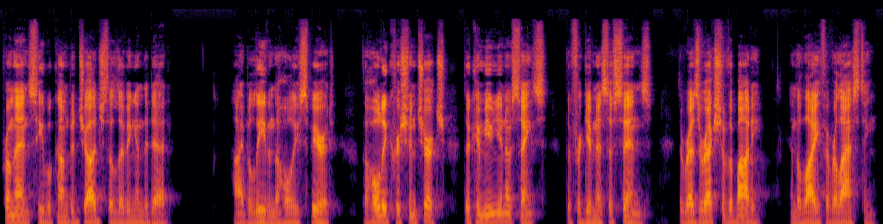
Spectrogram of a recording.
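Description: A man leading a congregation in the creed and prayers, reading in a slow, measured recitation with small restarts. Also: lowish voice, fairly bright tone. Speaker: pastor.

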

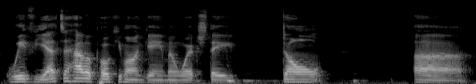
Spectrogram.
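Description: Young man griping casually, animated. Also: on the low side, unhurried, smooth. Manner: animated, complaining, mimics game characters mid-sentence. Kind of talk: casual chat.

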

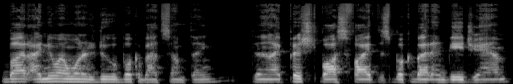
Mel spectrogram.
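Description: A man in his thirties, raised in Pakistan, talking as an interview guest about his work. He speaks eagerly and loosely, piling on fillers and restarting sentences. His pitch sits in an ordinary middle range. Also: completely flat delivery, brisk, a bit bright. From grew up in Pakistan. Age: 30s. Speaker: author being interviewed. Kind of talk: casual interview storytelling.

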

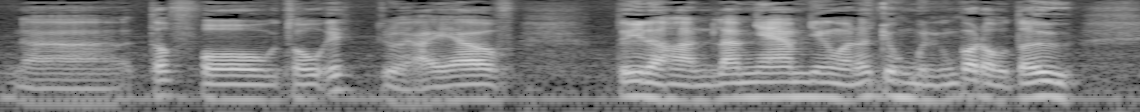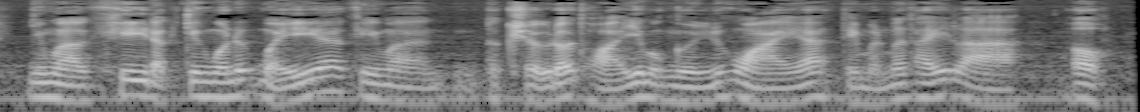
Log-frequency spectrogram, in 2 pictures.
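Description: A man from Vietnam with a Southern Vietnamese accent, giving casual advice in a chatty monologue full of drawn-out hesitations. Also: lowish voice, darkish tone, slight background noise.

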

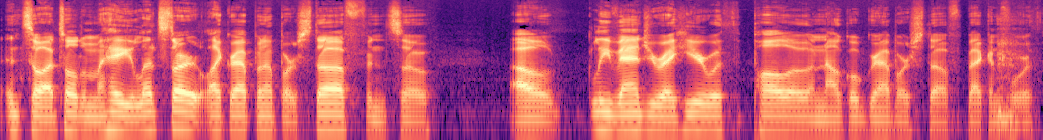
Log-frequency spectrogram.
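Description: A young man telling a story among friends, animated and acting out what people said, with plenty of swearing. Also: on the low side, normal speed, clean tone. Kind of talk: casual storytelling.

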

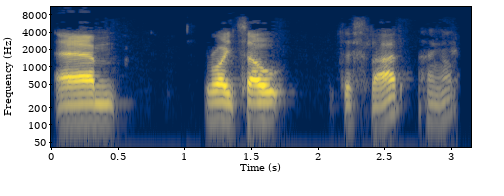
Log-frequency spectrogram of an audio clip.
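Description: A man's voice: mid-range voice, level tone, slow pace. A man interviewing casually, in slightly dull lo-fi audio.

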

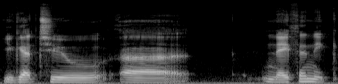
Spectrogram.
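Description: A man's voice: on the low side, steady tone, drawn-out words, vocal fry, a bit bright, smooth. A man co-hosting a casual podcast, recapping a TV episode in a rambling way and often correcting himself. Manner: rambling, restarts and self-corrects names. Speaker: podcast co-host.

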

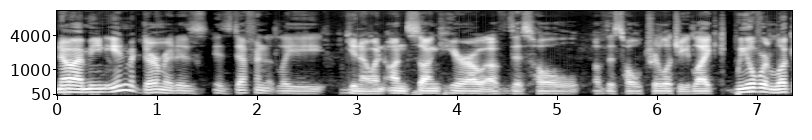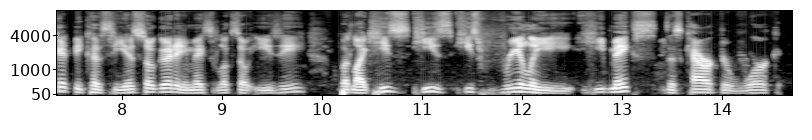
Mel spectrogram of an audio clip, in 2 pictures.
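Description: Bright-voiced American man chatting about film. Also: lowish voice, moderate pace, dry recording. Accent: General American. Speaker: podcast host leading the discussion. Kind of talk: casual film discussion.

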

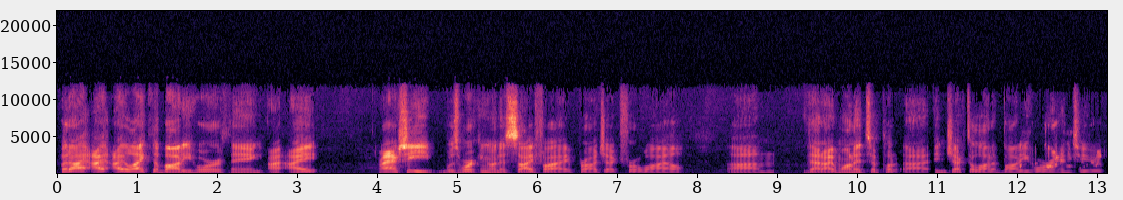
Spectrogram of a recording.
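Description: A man's voice: lowish voice, unhurried, pushed and bright, no echo. A man born in Zimbabwe, a filmmaker chatting casually in an interview, rambling with many restarts and fillers. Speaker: filmmaker guest.

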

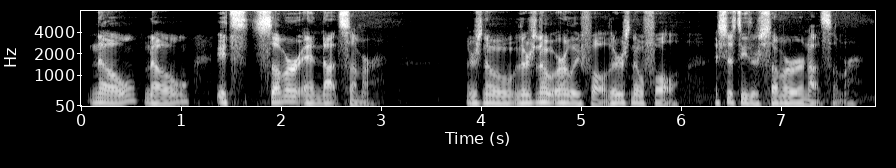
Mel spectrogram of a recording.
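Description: A man's voice: medium pitch, moderate pace, creaky, darkish tone. A male podcast co-host who banters casually, teasing and pushing his point while sometimes chewing. His voice sounds dry and close, with no room echo. He comes across as playful and stubborn. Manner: teasing, pushy, eating while talking. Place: Texas.

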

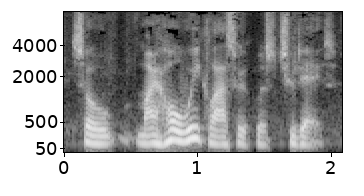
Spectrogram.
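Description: A man chatting casually as a podcast co-host, his talk full of restarts, "uh"s and easy laughs. The recording is dry and close, with no room sound. His pitch sits in an ordinary middle range. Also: expressive, brisk, breathy edge, no room sound. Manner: rambling, many restarts and fillers, laughs often. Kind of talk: casual tech podcast chat.

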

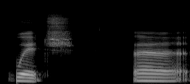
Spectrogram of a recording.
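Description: A woman co-hosting a podcast in casual chat, animated and joking, with quick asides. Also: sits low, clear, resonant tone. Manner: chatty, animated, quick asides and self-deprecating jokes. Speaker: podcast co-host.

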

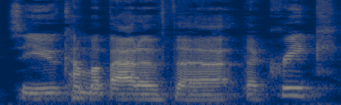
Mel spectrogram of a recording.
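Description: Male game master, bright-edged voice, improvised narration in halting fragments, noticeable background noise. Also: mid-range voice, expressive. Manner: halting, pieces scenes together in short phrases.

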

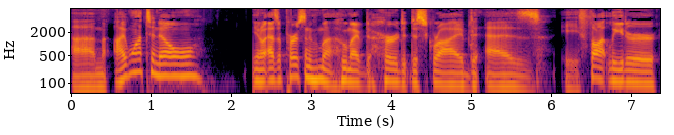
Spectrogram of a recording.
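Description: A man's voice: fairly low pitch, animated, slow, no room sound, clean studio sound. A man with a French accent hosting an education podcast, eager and a little rambling, restarting his sentences. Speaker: podcast host. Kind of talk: podcast interview.

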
